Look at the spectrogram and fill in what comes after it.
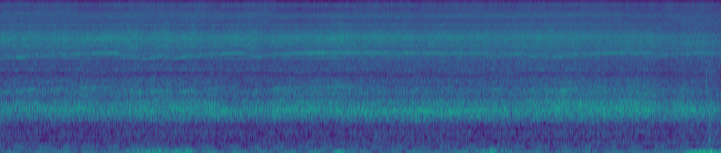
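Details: Continuous high-pitched whine with hiss of water spray; a high-speed dental drill reshaping a front tooth of a young adult woman during Lumineers veneer preparation under magnification, avoiding sensitive tooth structure.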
